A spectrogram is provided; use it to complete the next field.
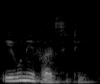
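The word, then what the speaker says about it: university: লিখলাম তার কারণ হলো ইউনিভার্সিটি ওয়ার্ডটা উচ্চারণ করতে গেলে ওই ওয়ার্ডটির শুরুতে এই ইউ সাউন্ডে উচ্চারণ হচ্ছে তাই ইউ সাউন্ডে উচ্চারণ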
